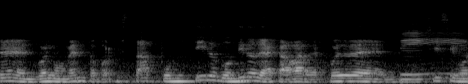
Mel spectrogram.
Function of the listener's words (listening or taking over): taking over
